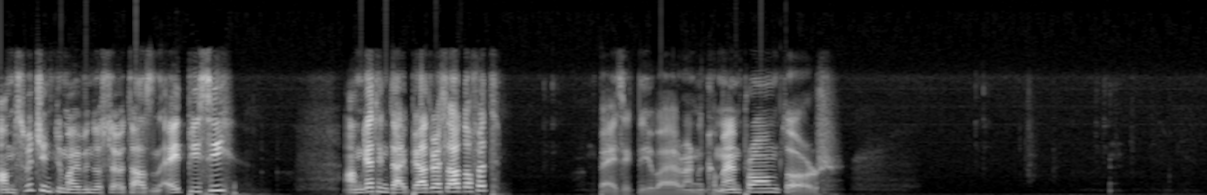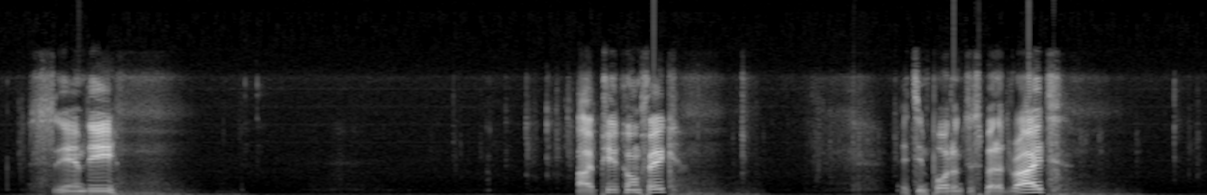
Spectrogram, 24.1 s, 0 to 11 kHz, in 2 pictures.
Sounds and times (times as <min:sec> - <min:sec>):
Speech: 0:00.0 - 0:02.4, 0:03.4 - 0:05.0, 0:06.0 - 0:08.4, 0:12.4 - 0:13.3, 0:17.9 - 0:18.9, 0:21.1 - 0:22.8
Inside, small room: 0:00.0 - 0:24.1.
